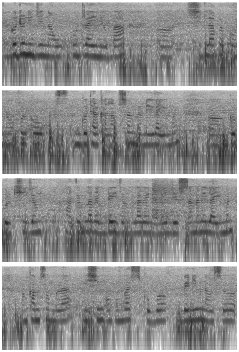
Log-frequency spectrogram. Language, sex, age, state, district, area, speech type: Bodo, female, 18-30, Assam, Chirang, rural, spontaneous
